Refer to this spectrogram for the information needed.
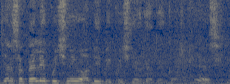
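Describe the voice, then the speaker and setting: Over noticeable background noise, a man with a high pitch speaks with ordinary pitch variation. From Pakistan, Balochistan. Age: 70s. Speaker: lawyer and lawyers' movement leader. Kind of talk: political speech to a gathering. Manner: fiery, passionate, forceful.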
